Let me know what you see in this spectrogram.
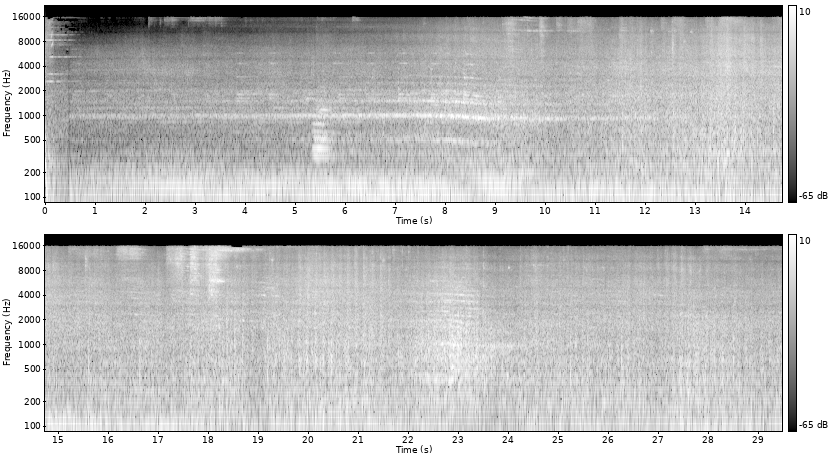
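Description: Canadian Pacific grain train of covered hopper cars passing close by. Heavy diesel locomotive rumble comes first, with a horn sounding for much of the first ten seconds. Then comes the steady rumble and clatter of the hopper cars' wheels over the rail joints.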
